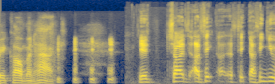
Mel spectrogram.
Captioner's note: laughs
